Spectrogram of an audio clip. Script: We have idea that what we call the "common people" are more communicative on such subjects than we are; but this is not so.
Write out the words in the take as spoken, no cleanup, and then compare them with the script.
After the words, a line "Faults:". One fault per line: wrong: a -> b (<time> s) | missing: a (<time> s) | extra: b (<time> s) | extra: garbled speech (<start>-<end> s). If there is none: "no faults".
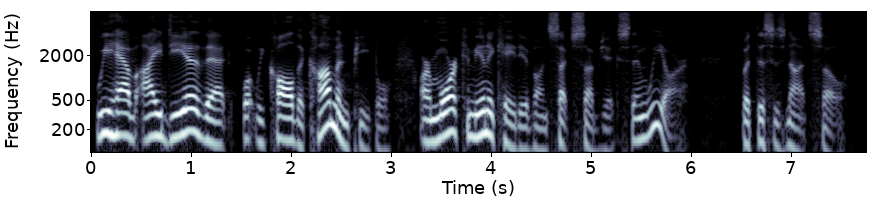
We have idea that what we call the "common people" are more communicative on such subjects than we are; but this is not so.
Faults:
no faults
